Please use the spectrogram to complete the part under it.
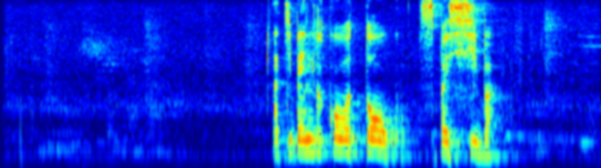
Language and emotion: Russian, angry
